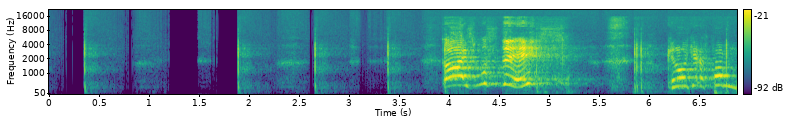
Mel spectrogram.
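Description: Footsteps thud slowly on a hard concrete floor in an echoing corridor.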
